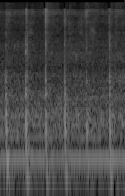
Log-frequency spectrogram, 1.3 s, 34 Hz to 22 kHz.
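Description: Freshly baked, golden-brown cinnamon buns, out of the oven after 40 minutes, are tapped in a steady series of soft, evenly spaced knocks. The taps are dull and hollow over a constant low hum, showing the buns are fully baked through.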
